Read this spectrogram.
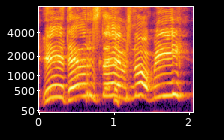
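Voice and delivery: high, slow mock whine; caught schoolboy. Son blaming the others to dad, schoolboy whine. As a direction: imitate a boy wailing his excuse to dad. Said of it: "like a bunch of naughty schoolboys being caught".

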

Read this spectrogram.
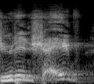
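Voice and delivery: mock disbelief from an inspecting officer; indignant officer. Officer catches recruit unshaven again.

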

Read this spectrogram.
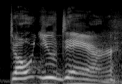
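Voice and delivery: loud, slow, drawn-out command; coach's warning. Retold or imitated. Coach catches rower slowing down, loud warning shout.

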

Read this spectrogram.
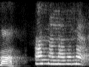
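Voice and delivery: extremely high squeaky babble; tiny playback gibberish; high-pitched toy hamster. Acted. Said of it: "plays it back really high-pitched".

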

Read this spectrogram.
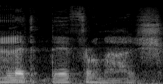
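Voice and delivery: French chef. Pretend. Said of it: "a little French".

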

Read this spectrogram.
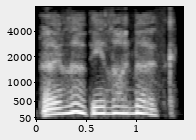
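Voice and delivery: high, slow robotic monotone; programmed devotion, slow and high; emotionless robot. Pretend. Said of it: "We could pretend we're robots".

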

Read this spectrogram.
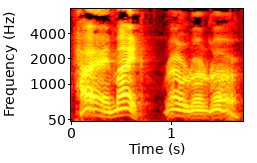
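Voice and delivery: high-pitched distant call; calling across distance. Acted. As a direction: imitate someone hollering over water. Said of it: "someone could be saying".

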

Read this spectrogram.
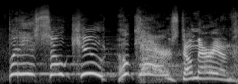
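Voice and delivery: high, squealing mock friend; mock girly voice. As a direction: pipe it up high like a gushing girlfriend. Mock advice voiced in a woman's voice.

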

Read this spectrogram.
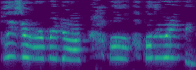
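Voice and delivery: very high, mock-panicked pleading; freaking-out old lady. Old lady begging pranksters to spare her dog, high panicked plea. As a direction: beg like a frantic old lady. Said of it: "she's freaking out".

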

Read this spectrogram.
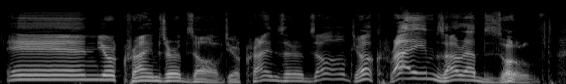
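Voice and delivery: slow, solemn proclamation; Old English decree. Retold or imitated. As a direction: intone it like a royal decree. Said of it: "start speaking in Old English".

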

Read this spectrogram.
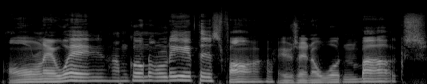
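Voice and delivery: put-on drawling, defiant country old-timer; Uncle Jesse. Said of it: "And Uncle Jesse says".

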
